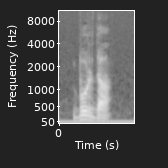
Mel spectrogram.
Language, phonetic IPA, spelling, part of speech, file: Polish, [ˈburda], burda, noun, Pl-burda.ogg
